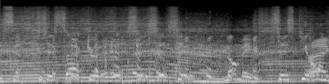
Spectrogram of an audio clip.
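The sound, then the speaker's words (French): A Harley-Davidson motorcycle engine rumbles loudly, a steady throbbing idle with a deep, uneven beat that holds throughout the few seconds. “Donc, ce que je voulais dire par là, c'est que on a une signature, encore une fois, sonore qui est véritable, qui fait partie des gènes de la marque HD, entre autres, et qui...”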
